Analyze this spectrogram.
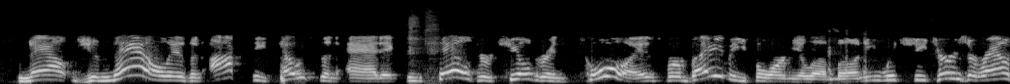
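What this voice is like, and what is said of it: Imitates another person's voice. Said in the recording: “impersonations? ... I used to do a Dr. Phil”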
